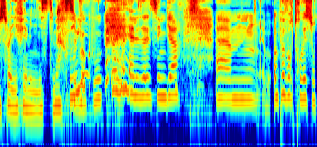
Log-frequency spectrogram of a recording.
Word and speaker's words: Oesinger: Merci beaucoup, Elsa Singer.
